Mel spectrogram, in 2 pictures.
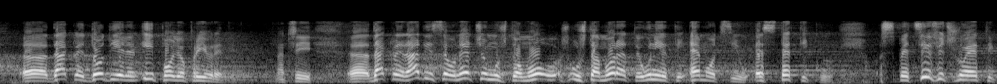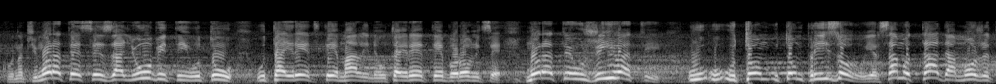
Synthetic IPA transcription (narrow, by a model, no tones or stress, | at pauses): d̪akle̞d̪o̞d̪jeʎe̞nipo̞ʎo̞pɾiʋɾḛd̪ḭ | zna̰ːt͡ʃi | d̪akle̞ɾaːd̪ise̞one̞t͡ʃe̞muʃt̪o̞ouʃt̪amo̞ːɾat̪e̞unje̞t̪iʔe̞mo̞t̪sijṵʔe̞st̪e̞t̪ikṵ | spe̞t̪sifit͡ʃnue̞t̪ikuznaːt͡ʃimo̞ːɾat̪e̞se̞zaʎuːbit̪iut̪uːut̪aːjɾe̞ːd̪t̪e̞ːmalineut̪aːjɾeːd̪̚t̪e̞ːbo̞ɾo̞ʋnit̪se̞̰ | moːɾat̪e̞uʒiːʋat̪i | uːt̪omut̪o̞mpɾiːzo̞ɾuje̞ɾsamo̞t̪ad̪amo̞ʒet̪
